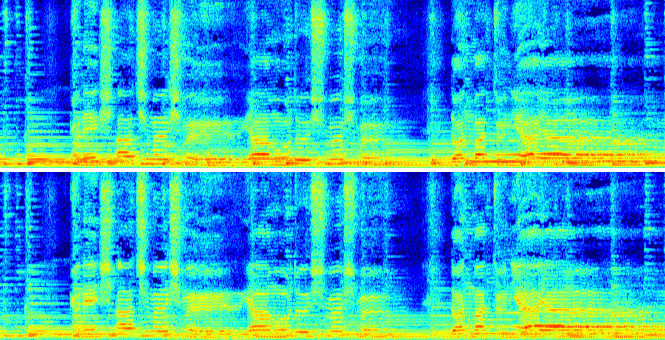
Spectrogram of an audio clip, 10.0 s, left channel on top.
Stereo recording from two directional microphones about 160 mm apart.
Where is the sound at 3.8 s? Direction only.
10° left (ahead or behind).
